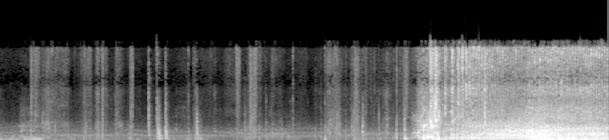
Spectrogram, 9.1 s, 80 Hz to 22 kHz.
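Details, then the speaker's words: Craftsman push mower with Briggs & Stratton 550 engine and plastic carburetor, bought for $10, needed only oil added: some rattling, then catches at once into a steady even roar with no misses; starts right up, healthy. "well that's an easy flip right pick that up put some oil in it starts right up"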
